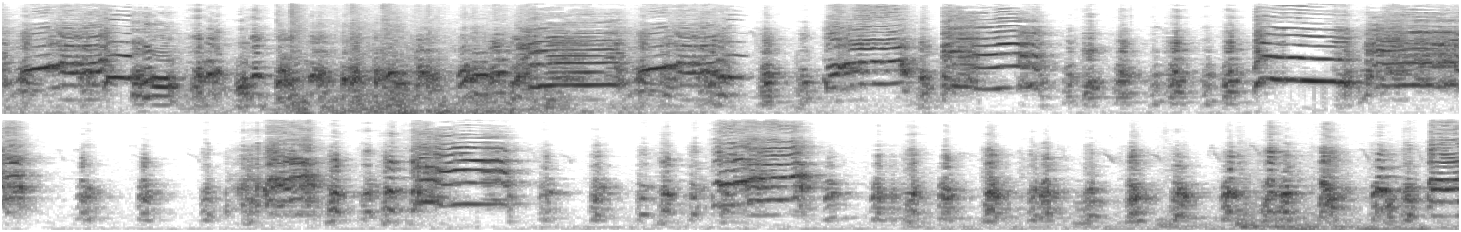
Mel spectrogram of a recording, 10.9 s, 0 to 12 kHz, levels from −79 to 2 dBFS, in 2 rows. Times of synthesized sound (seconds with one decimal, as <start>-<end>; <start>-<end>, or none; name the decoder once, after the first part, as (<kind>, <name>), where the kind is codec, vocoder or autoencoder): none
